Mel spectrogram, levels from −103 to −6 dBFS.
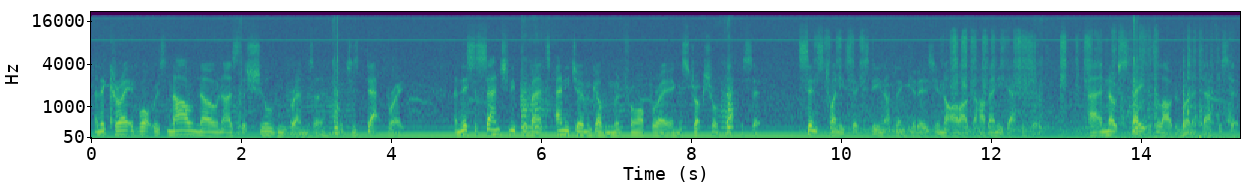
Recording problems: electrical hum; loud; throughout; 50 Hz, 9 dB below the speech
household noises; loud; from 10 s on; 6 dB below the speech

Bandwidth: 18.5 kHz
